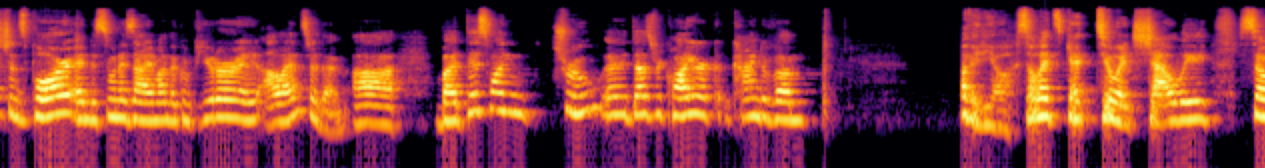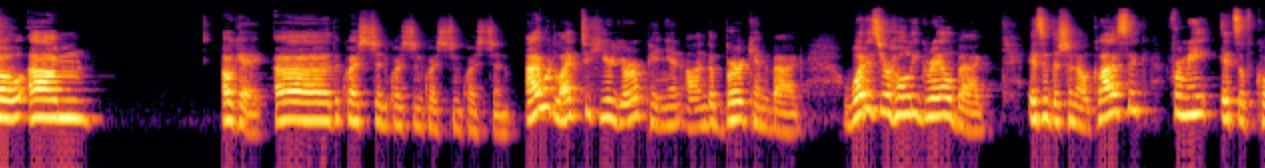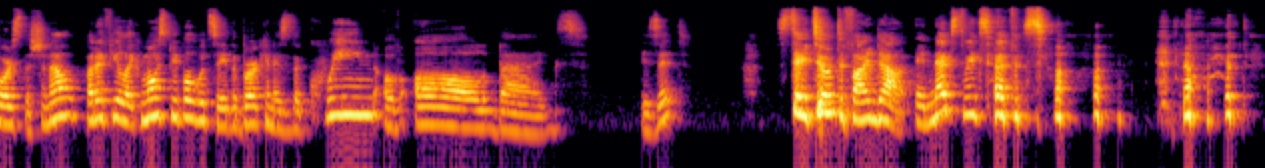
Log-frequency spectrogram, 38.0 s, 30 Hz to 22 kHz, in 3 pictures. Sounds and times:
Speech: 0.0s - 8.3s, 9.6s - 13.6s, 14.7s - 32.3s, 33.1s - 37.8s
Inside, small room: 0.0s - 37.9s.

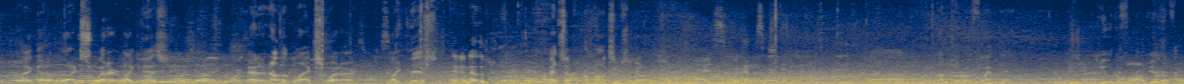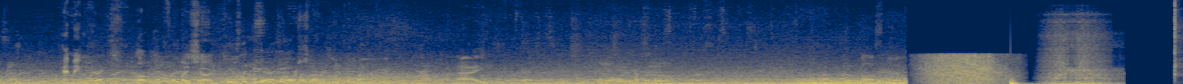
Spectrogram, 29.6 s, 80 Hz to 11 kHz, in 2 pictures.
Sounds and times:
Speech: 0.0s - 12.6s, 13.3s - 23.9s, 24.9s - 26.2s
Hubbub, speech noise, speech babble: 0.0s - 26.2s
Outside, urban or manmade: 0.0s - 28.9s.

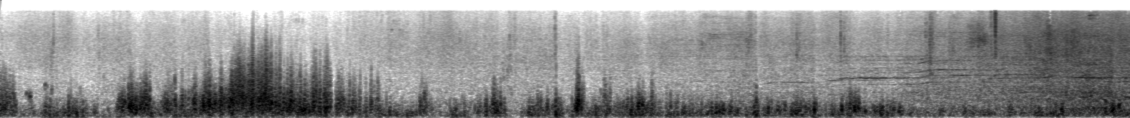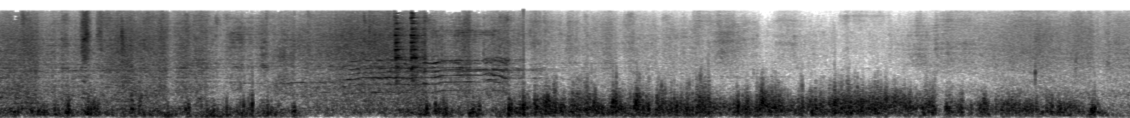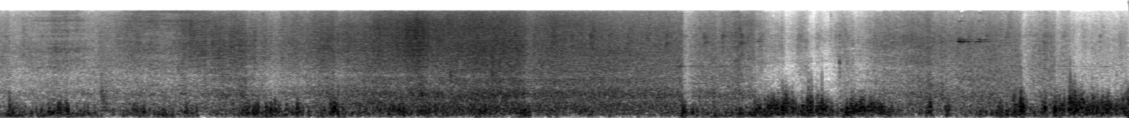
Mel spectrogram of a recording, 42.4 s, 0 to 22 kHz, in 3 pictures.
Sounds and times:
Wind noise (microphone): 0.0s - 18.0s, 19.0s - 42.3s
Waves, surf: 0.0s - 42.3s.

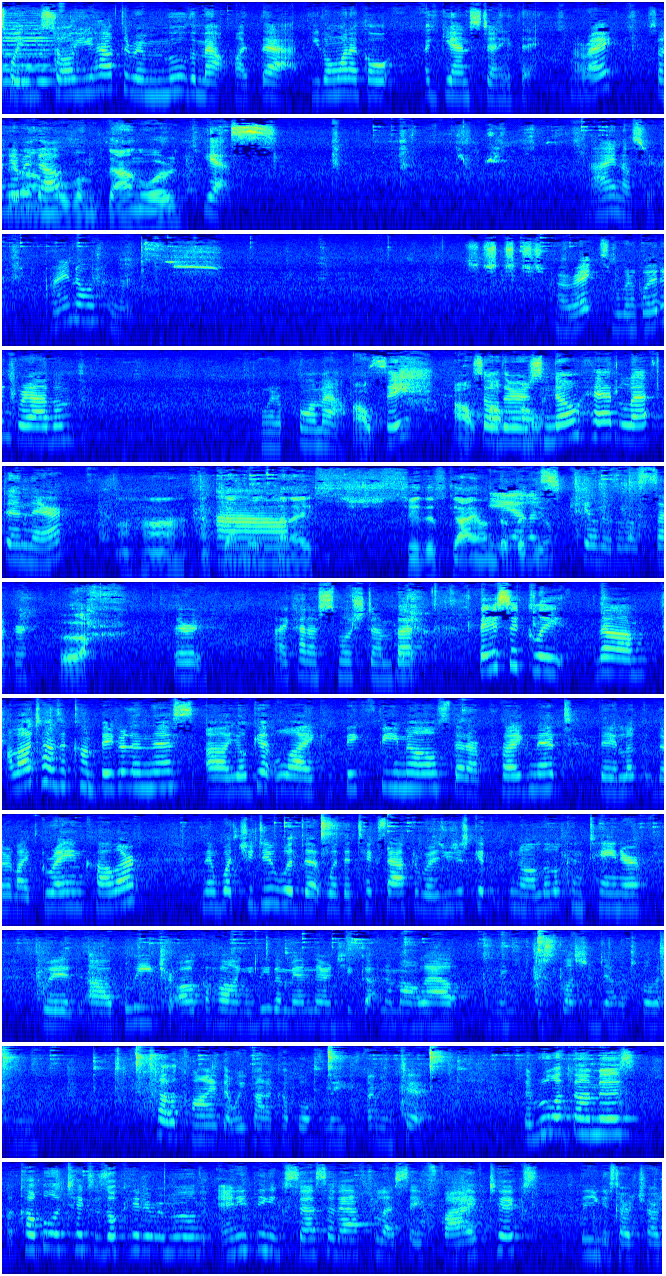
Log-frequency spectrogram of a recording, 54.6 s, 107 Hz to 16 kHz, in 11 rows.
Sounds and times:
Speech: 4.3s - 6.0s, 17.8s - 22.3s, 22.9s - 24.6s.

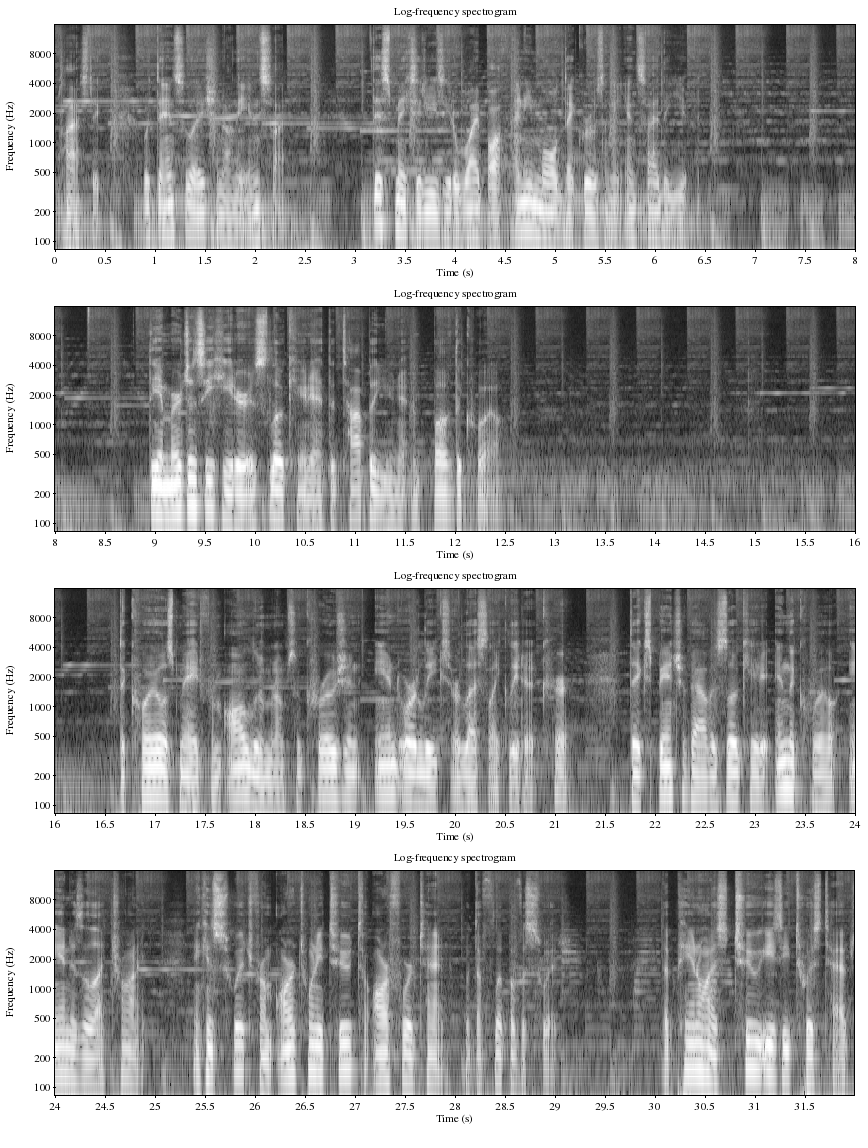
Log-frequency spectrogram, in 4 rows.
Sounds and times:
Speech: 0.0s - 2.4s, 3.2s - 6.5s, 8.9s - 12.5s, 16.6s - 29.2s, 30.1s - 31.9s
Music: 0.0s - 31.9s.

